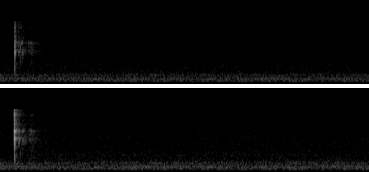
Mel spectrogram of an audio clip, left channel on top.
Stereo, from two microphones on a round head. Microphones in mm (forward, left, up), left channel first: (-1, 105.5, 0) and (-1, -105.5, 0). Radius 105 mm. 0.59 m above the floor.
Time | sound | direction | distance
0.1 | scissors | 70° right (ahead or behind) | 1.4 m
